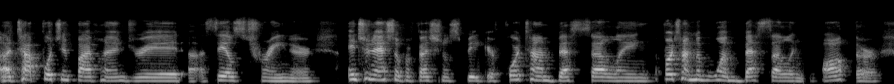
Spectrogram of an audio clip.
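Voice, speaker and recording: Her tone bright and sharp, a woman speaks at a moderate pace with a fairly low pitch and ordinary pitch variation. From US Midwest, St. Louis, Missouri. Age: 40s. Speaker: sales trainer and speaker. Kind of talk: podcast interview. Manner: animated.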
